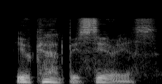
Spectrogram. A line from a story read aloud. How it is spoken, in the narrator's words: said Mike, in a soft voice that was suddenly quite sober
